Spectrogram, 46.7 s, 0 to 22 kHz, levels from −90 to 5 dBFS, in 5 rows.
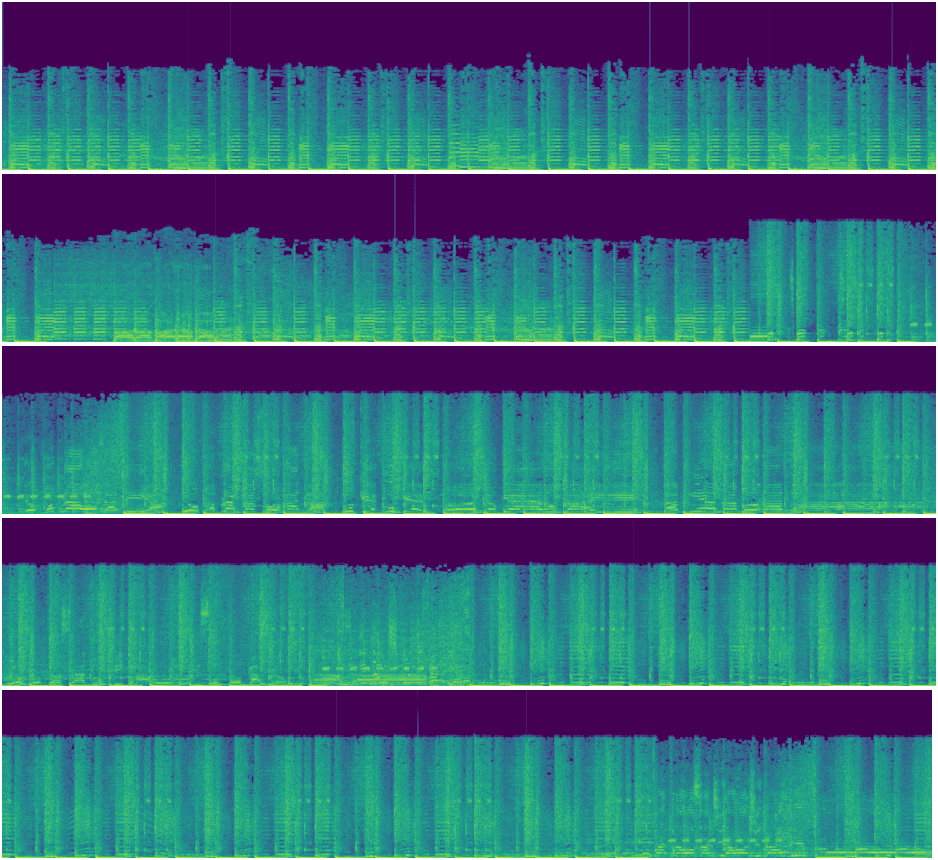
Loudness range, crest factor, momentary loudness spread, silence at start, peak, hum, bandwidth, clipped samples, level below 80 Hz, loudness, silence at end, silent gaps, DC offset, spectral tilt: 1 LU; 10 dB; 2 LU; 0 s; 0 dBFS; none; 16.5 kHz; under 0.1%; -14 dBFS; -12 LUFS; 0 s; none; under 0.1%; -3.5 dB/octave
